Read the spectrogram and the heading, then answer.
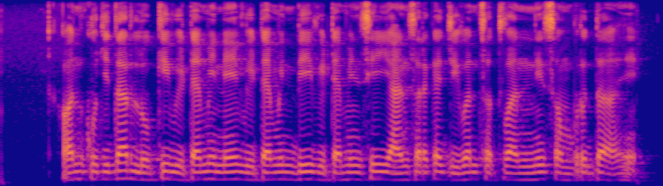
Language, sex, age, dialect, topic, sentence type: Marathi, male, 25-30, Varhadi, agriculture, statement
